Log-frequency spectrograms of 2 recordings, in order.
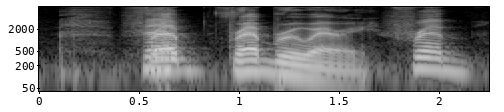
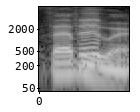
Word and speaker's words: February: February. No, not Feb. February. February? No, it's February. February. Okay. Spell it. Febru. Oh, right. R. It's not February.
